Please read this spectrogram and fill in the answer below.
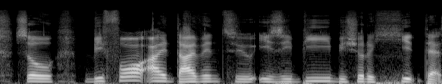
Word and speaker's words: EazyBe: to be talking about today and it's called ezb now ezb is spelled with a z right so e a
